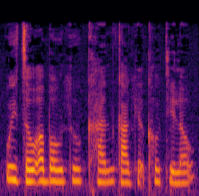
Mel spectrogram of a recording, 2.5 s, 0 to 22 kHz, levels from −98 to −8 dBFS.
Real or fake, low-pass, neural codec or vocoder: fake; 14.4 kHz; vocoder, 44.1 kHz, 128 mel bands, Pupu-Vocoder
